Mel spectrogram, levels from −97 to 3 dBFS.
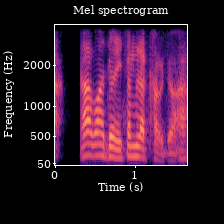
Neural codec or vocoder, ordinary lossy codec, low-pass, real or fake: codec, 16 kHz, 2 kbps, FreqCodec, larger model; none; 3.6 kHz; fake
